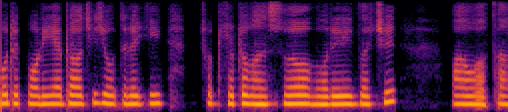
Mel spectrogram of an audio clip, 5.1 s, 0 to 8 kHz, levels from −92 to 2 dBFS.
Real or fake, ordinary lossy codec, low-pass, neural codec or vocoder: fake; none; none; codec, 16 kHz, 0.5 kbps, FunCodec, trained on Chinese and English, 25 frames a second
